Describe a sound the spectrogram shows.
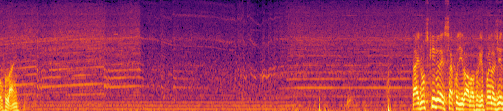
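A racing car engine whines steadily, shifting pitch through the gears.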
